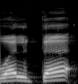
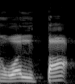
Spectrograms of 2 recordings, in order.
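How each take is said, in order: First: The final sound is soft and light. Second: The final sound is pushed and harsh. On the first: The speaker calls it right. "Lepas tu lembut dia" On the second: The speaker calls it wrong.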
